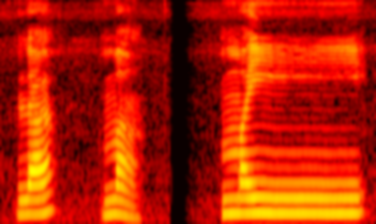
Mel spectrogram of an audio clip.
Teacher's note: نون escape ہو جائے گا اور میم جو ہے یا سے ملے گا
